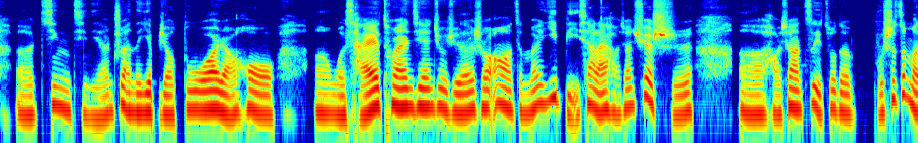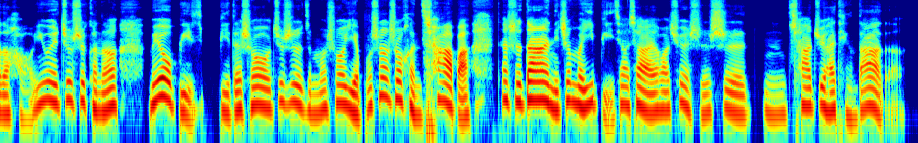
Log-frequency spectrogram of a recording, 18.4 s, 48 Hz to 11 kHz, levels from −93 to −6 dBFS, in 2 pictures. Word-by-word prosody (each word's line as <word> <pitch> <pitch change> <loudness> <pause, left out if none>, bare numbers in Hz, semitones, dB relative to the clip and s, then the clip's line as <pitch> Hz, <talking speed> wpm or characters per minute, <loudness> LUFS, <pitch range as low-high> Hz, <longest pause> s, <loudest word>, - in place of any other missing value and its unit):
呃 150 - -7
呃， 145 0 -4
近 190 +3 -4
几 145 -2 -13
年 135 +2 -6
赚 170 -1 -1
得 155 - 0
也 160 +1 +3
比 150 - -12
较 145 -1 -1
多， 175 +2 +3
然 150 -3 +1
后， 155 -3 -1 0.4
呃， 155 -2 -4
我 145 -1 -3
才 155 +6 +4
突 210 - -3
然 190 -1 +5
间 190 0 +2
就 190 -1 -1
觉 160 -1 -1
得 160 +2 +1
说， 185 +2 -1
哦， 195 +1 +1
怎 160 -1 -9
么 180 +7 -2
一 240 +5 -1
比 140 - -8
下 205 +7 -1
来 165 0 +3
好 160 -3 -4
像 185 +2 -3
确 240 +5 +1
实， 150 -2 -1 0.4
呃， 150 -2 -3
好 150 0 -7
像 185 +2 +1
自 210 - -5
己 180 - +1
做 180 - -5
得 155 -3 -2 0.2
不 155 - -7
是 255 +11 -2
这 310 - -1
么 185 -8 +1
地 150 - +1
好。 150 - -11
因 225 +5 -1
为 235 - +3
就 245 +4 -1
是 235 0 0
可 180 -4 -2
能 180 +5 +3 0.3
没 220 - +2
有 275 -2 +8
比 155 -8 -4 0.2
比 160 - -3
的 170 - +1
时 195 - -3
候 200 -2 +4
就 235 - -5
是 215 -2 0
怎 165 -2 -7
么 165 +4 -2
说？ 220 +4 0
也 160 -4 +3
不 180 - -6
算 285 +7 +1
说 255 0 +2
很 180 -9 -1
差 215 - +4
吧， 130 -2 +4 0.3
但 250 - -1
是 230 0 +2
当 250 +2 +8
然 240 -5 +6
你 175 - +2
这 240 - 0
么 200 -4 +4
一 205 - +2
比 - - -11
较 210 - -3
下 200 0 +2
来 160 -3 +4
的 - - 0
话， 170 0 -1
确 210 +3 -3
实 150 -2 -7
是， 155 -3 -2
嗯， 150 -2 -8
差 195 +6 0
距 195 +1 -1
还 165 - +2
挺 140 -7 -10
大 185 0 +2
的。 - - -18
175 Hz, 315 characters per minute, -20 LUFS, 155-205 Hz, 0.4 s, 有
